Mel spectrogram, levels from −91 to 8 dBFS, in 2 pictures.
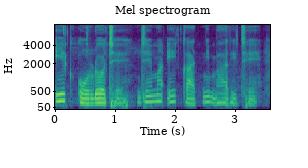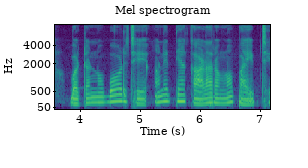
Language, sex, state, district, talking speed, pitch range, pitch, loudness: Gujarati, female, Gujarat, Valsad, 150 wpm, 135-175 Hz, 145 Hz, -20 LUFS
